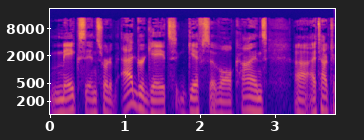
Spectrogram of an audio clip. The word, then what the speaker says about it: GIFs: The future of advertising could be, hard G, GIFs. – We hear you, Kai Ryssdal, and we have chosen to pronounce the word as GIFs.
